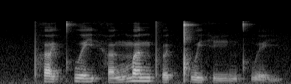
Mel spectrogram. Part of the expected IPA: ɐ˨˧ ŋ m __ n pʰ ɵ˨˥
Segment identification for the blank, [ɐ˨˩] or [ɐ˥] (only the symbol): ɐ˥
